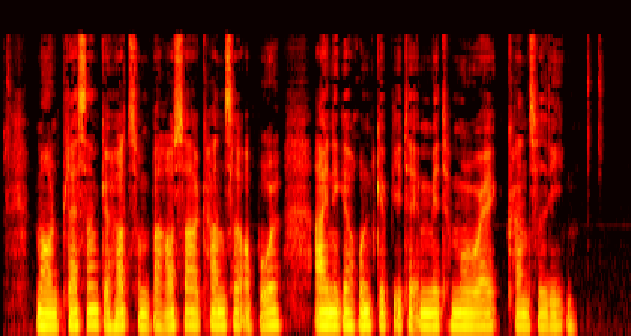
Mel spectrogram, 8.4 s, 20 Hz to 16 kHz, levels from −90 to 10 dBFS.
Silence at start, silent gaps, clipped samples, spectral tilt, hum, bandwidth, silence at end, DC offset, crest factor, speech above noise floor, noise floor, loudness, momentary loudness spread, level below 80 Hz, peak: 0.2 s; none; under 0.1%; -5.5 dB/octave; none; 11.5 kHz; 0.75 s; under 0.1%; 20 dB; 30 dB; -50 dBFS; -20 LUFS; 9 LU; -44 dBFS; -2 dBFS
